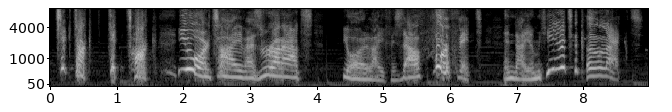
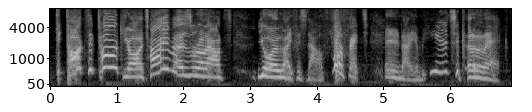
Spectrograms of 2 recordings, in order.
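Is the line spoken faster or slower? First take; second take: slower; faster. First: The line is spoken at a slower pace. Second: The line is spoken at a faster pace.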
